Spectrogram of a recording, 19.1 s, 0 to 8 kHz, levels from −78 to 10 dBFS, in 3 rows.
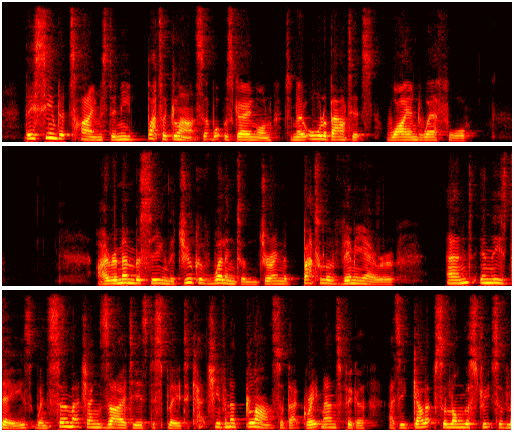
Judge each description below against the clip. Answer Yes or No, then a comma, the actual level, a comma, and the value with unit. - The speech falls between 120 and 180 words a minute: No, average, 195 wpm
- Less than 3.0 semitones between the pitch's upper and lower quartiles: No, average, 3.6 semitones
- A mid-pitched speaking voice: Yes, medium, 170 Hz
